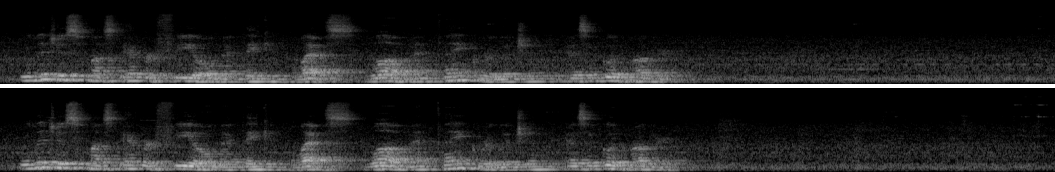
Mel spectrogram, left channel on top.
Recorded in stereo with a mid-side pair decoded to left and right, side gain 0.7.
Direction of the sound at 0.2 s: 45° right.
